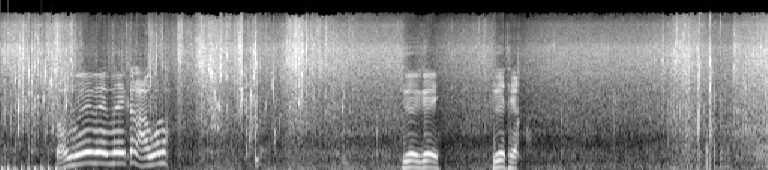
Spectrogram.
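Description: Water splashes as a hand moves a trap in a shallow stream.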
